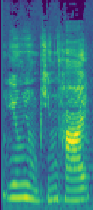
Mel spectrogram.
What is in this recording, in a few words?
"ying4 yong4 ping2 tai2", Chinese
